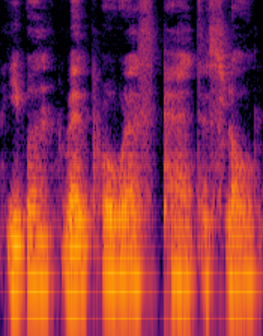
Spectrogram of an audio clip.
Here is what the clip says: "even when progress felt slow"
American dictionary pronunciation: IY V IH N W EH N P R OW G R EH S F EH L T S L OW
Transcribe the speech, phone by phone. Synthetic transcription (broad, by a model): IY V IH N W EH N P R OW G R EH S P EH T S L OW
